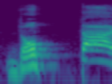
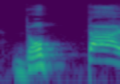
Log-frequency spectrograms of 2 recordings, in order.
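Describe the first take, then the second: First: The cluster is pronounced with a b sound. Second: The same.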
